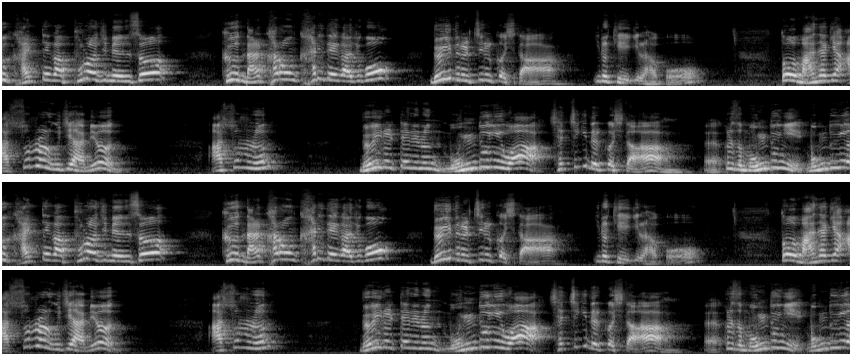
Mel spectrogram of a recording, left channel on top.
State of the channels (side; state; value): both; normal; correlation 0.63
